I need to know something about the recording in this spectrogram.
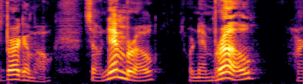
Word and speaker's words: Bergamo: I knew a family it was their last name, and it was Bergamo is how we always said it. But apparently it's Bergamo.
